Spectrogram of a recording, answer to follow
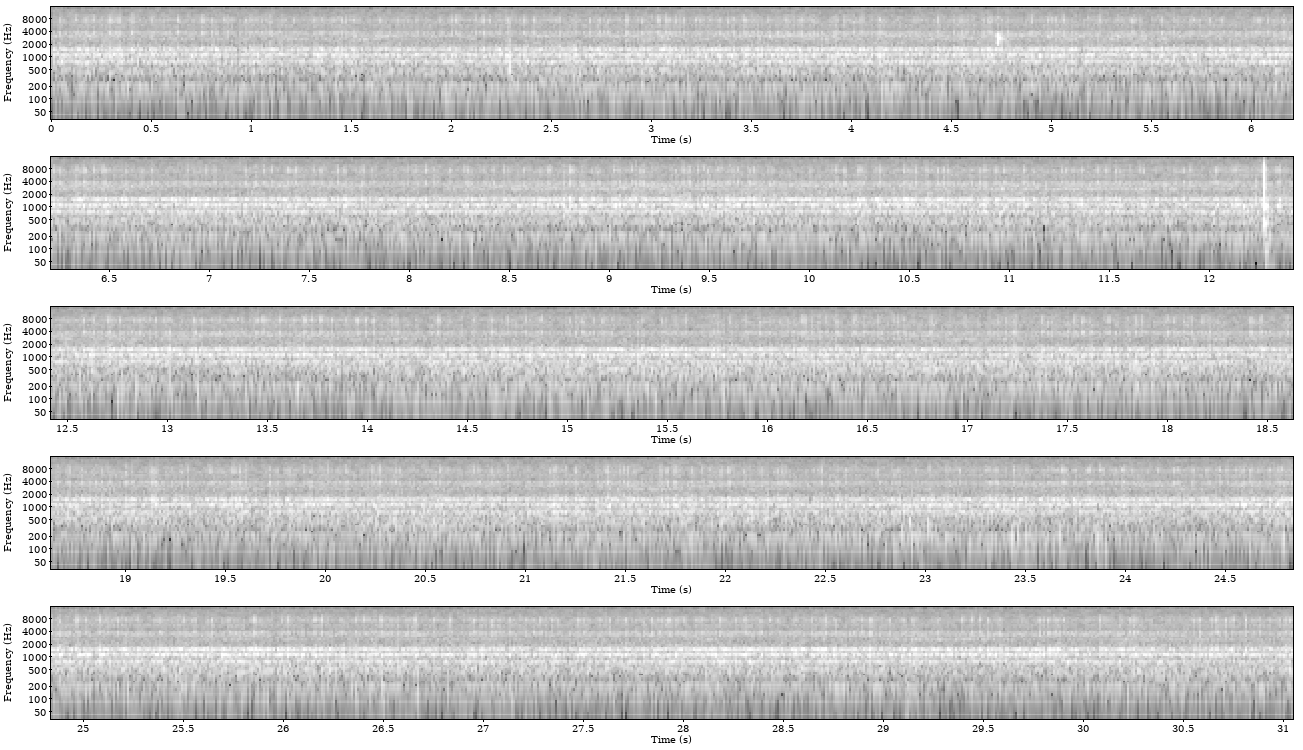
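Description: Faint steady hum throughout, with one sharp click about twelve seconds in and a smaller click near five seconds.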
